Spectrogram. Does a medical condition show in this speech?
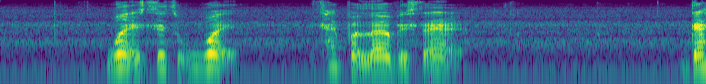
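Yes: cerebral palsy; affects speech.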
